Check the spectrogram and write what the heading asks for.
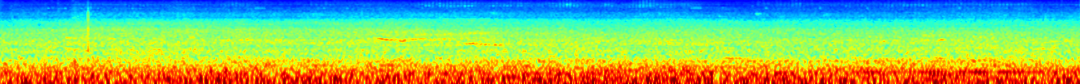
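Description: Steady low rumbling background noise, with a faint wavering tone about four seconds in.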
